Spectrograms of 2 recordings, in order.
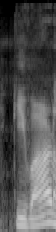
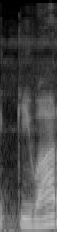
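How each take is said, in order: First: किवाड़ ending in retroflex flap; hard flap closing किवाड़; correct pronunciation. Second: किवाड़ ending in plain R; straight-tongued R closing किवाड़; incorrect pronunciation. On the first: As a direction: say किवाड़ with curled-tongue Ṛ. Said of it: "किवाड़ होता है". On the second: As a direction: say किवाड़ as "kivaar". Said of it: "नहीं होता". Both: Shown as a demonstration.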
